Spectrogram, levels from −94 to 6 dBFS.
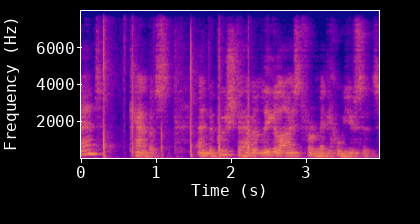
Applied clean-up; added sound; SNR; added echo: none; Run; 7 dB; reverberation time 0.3 s.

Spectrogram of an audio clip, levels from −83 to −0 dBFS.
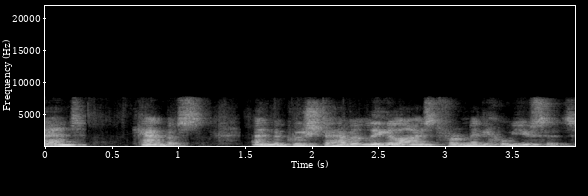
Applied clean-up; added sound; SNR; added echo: neural separator model SepFormer DNS4.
